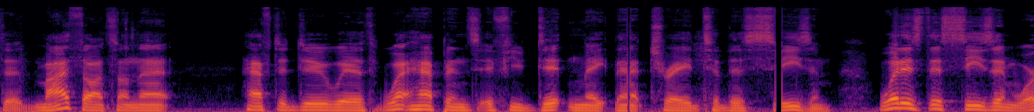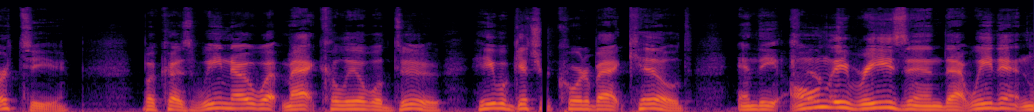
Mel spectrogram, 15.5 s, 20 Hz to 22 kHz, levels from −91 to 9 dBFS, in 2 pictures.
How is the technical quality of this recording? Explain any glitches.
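Three brief dropouts interrupt the speech, each a block of digital silence. At 4.71 s there's a 23 ms gap, which fits a 1024-sample buffer. At 5.82 s there's a 52 ms gap, and at 11.82 s a 46 ms one, which fits a 2048-sample block. Each time, the buffer likely wasn't filled in time and zeros went out instead. The hard cut in and out leaves a tiny hole.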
